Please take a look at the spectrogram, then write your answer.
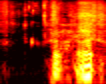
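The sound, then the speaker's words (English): Someone chews a dry cookie, with soft crunchy bites and moist mouth sounds building to a louder burst of crunching before easing off. No talking. “It is dry, but it's good. I got my mic is all dirty with a cookie.”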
